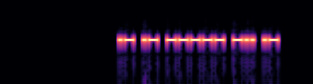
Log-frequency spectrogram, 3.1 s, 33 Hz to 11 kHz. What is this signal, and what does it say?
Morse code, heard as a keyed tone, about 37 wpm, 700 Hz. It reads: AA0DA
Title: USA Call Signs - 4x Character Spacing - 40wpm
